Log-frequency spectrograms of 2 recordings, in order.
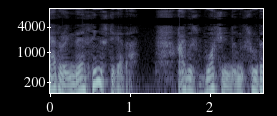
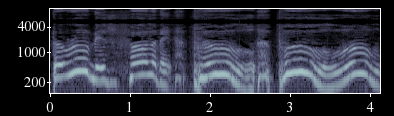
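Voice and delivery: high, wailing cry of disgust; shouting; 3 dB louder, much slower than usual. Acted. Witches revolted by the stink, high wailing shouts. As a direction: wail it high, stretching the last word. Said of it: "they shouted".

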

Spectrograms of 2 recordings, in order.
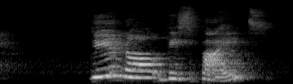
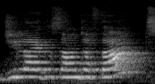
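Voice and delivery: "Do you like the sound of that?" higher, rising on that; rising intonation; 6 semitones higher, faster than usual. Shown as a demonstration. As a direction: echo the recording with a lift on that. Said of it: "Do you notice the intonation?".

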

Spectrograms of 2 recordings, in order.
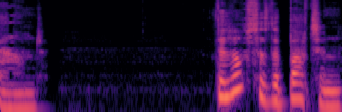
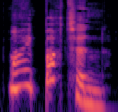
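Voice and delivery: much higher, surprised cry; exclaiming; 10 semitones higher, 4 dB louder than usual. A narrator's reading. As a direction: blurt it out in surprise, high. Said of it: "she exclaimed".

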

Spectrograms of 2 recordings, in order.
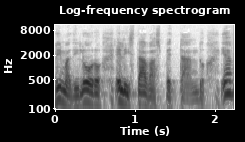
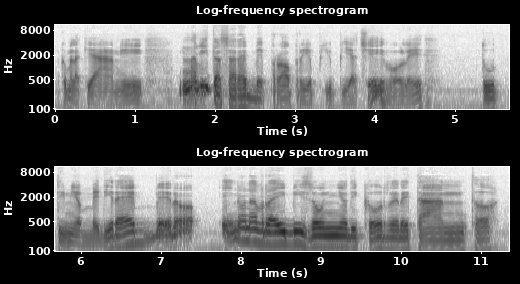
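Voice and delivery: tiger voice; 2 semitones lower, slower than usual. Acted. Tigre voiced in fable.

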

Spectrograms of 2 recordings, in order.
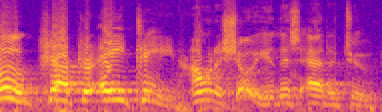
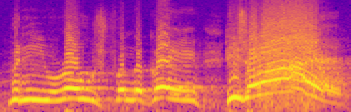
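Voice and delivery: raised, loud preacher's cry; shouted proclamation; 4 semitones higher, 4 dB louder than usual. Retold or imitated. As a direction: proclaim it, building to a high shout. Retelling his own shouted preaching.

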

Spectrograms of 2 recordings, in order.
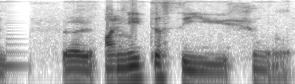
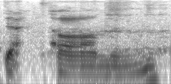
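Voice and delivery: mock scolding; 5 semitones lower, 7 dB quieter, slower than usual. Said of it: "here's what I have to say".

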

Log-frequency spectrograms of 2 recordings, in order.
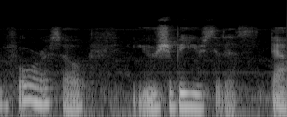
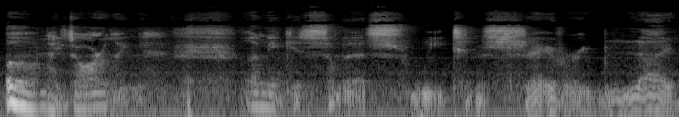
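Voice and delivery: sultry vampire, dropping low and slow into a whisper; low, slow whispered vampire croon; mock vampire audio; 5 semitones lower, slower than usual. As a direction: parody a seductive vampire ASMR. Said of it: "those, like, audios you listen to".

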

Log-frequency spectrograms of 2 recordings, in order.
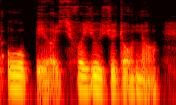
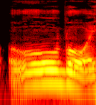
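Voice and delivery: usual speaking voice

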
